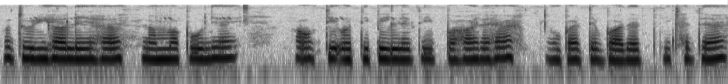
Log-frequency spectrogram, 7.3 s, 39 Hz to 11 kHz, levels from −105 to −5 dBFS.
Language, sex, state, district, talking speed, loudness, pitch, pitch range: Chhattisgarhi, female, Chhattisgarh, Raigarh, 155 wpm, -16 LUFS, 215 Hz, 210-220 Hz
